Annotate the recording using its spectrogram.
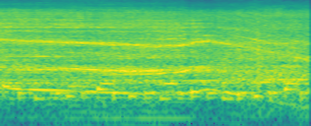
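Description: Sliding compound mitre saw running and cutting through a wooden board, a steady motor whine that wavers slightly in pitch as the blade works through the wood.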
